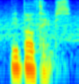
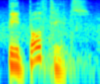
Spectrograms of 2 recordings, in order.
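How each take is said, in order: First: Much softer and lower, muttered to himself; quiet repeat. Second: Said in the usual way. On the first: Real, not acted. Streamer repeating his hope for his team, softly muttered. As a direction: say "both" again under your breath.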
